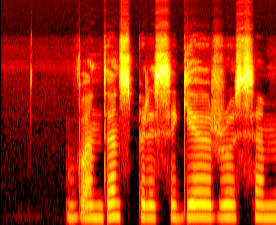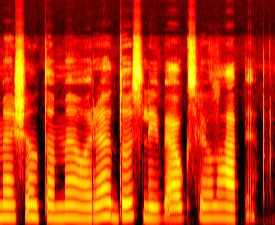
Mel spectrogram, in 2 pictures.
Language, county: Lithuanian, Klaipėda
